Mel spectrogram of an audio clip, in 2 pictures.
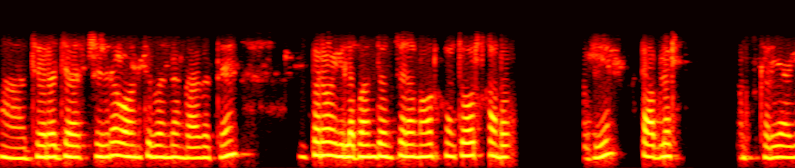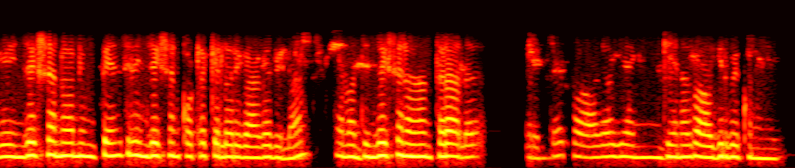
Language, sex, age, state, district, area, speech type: Kannada, female, 30-45, Karnataka, Hassan, urban, conversation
